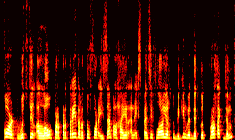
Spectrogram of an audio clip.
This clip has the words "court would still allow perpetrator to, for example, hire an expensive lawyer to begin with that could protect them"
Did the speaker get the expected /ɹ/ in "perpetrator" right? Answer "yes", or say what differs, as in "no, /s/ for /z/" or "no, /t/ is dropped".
yes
